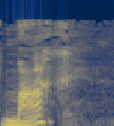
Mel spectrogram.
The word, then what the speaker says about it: Mach: So it's Jeff Mach? – It is Jeff Mac. Like Jeff Mac. – Big Mac truck, or like they said in high school, all together too many times.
